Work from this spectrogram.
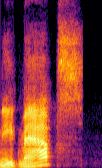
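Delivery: rising, questioning intonation. Playing a character who points at the captain: questioning tone. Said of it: "in a questioning tone".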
